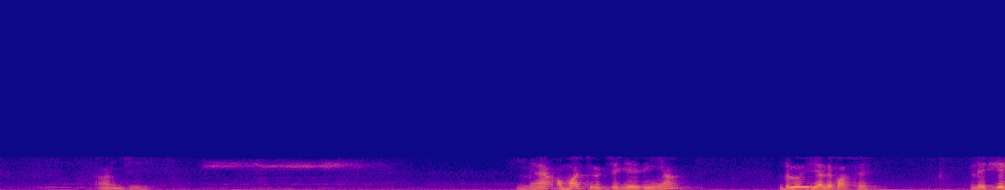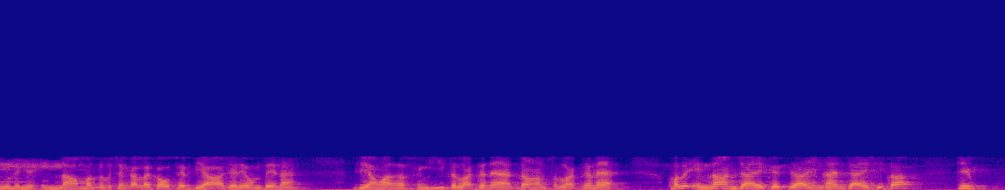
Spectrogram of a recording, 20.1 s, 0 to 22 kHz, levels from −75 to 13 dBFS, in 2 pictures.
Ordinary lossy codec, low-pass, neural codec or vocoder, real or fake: AAC, 16 kbps; 7.2 kHz; autoencoder, 48 kHz, 32 numbers a frame, DAC-VAE, trained on Japanese speech; fake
